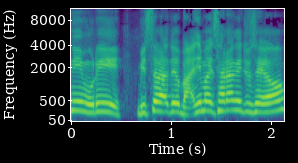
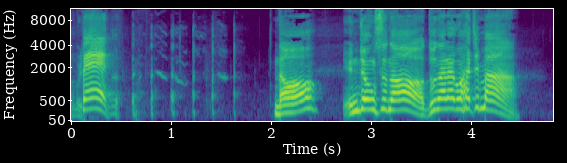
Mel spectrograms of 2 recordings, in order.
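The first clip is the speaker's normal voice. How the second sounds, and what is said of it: Imitates another person's voice. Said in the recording (Korean): “성대모사가 있다고 하는데요. 다음 성대모사를 듣고 어떤 분의 성대모사인지”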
